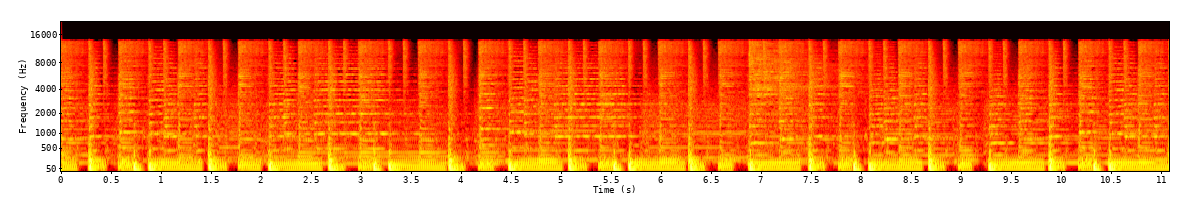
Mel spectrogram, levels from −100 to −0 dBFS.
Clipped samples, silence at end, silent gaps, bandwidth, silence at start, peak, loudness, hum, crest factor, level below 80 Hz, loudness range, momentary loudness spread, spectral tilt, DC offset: under 0.1%; 0 s; none; 14.5 kHz; 0 s; -4 dBFS; -24 LUFS; none; 20 dB; -28 dBFS; 1 LU; 3 LU; -4 dB/octave; under 0.1%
